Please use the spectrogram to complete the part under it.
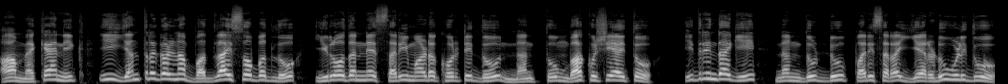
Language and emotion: Kannada, happy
